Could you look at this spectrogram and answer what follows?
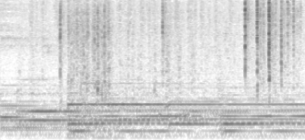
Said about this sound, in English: A pigeon cooed back at me from its nest before spreading its wings and flapping up into the rafters.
